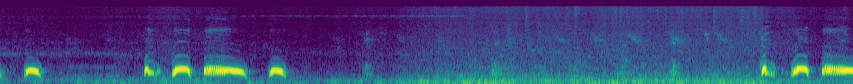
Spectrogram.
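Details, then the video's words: Malaysian spotted dove giving its chiêu gù cooing style: a short hollow coo, then a three-note cooing phrase ending in a drawn-out note and a last soft coo, a long pause with low rumbling background noise, then the phrase repeats. "cu gáy chiêu gù ma lay si a"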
